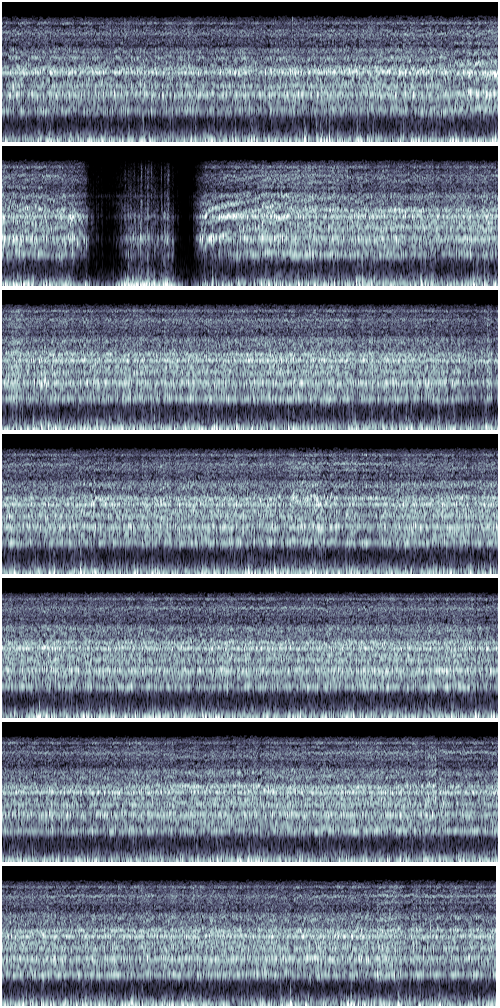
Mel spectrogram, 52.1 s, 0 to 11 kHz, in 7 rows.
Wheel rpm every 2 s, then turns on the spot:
190, 190, 180, 190, 90, 120, 200, 200, 200, 200, 200, 200, 200, 200, 200, 200, 200, 200, 200, 190, 200, 200, 200, 200, 200, 200.
8-10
